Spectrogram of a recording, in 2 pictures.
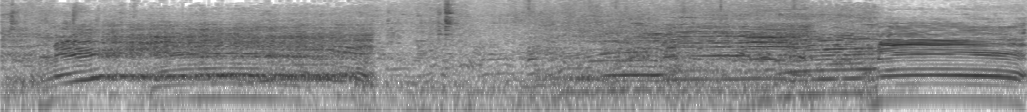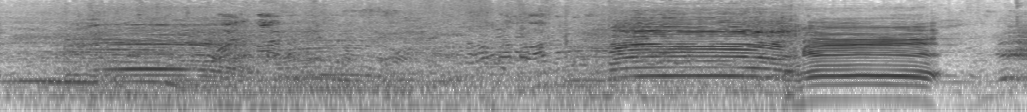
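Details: Large sacrificial cows (qurban) at a market give a string of long, loud moos. The moos are deep and harmonic, some rising then falling, several following one another with short gaps over twenty seconds.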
